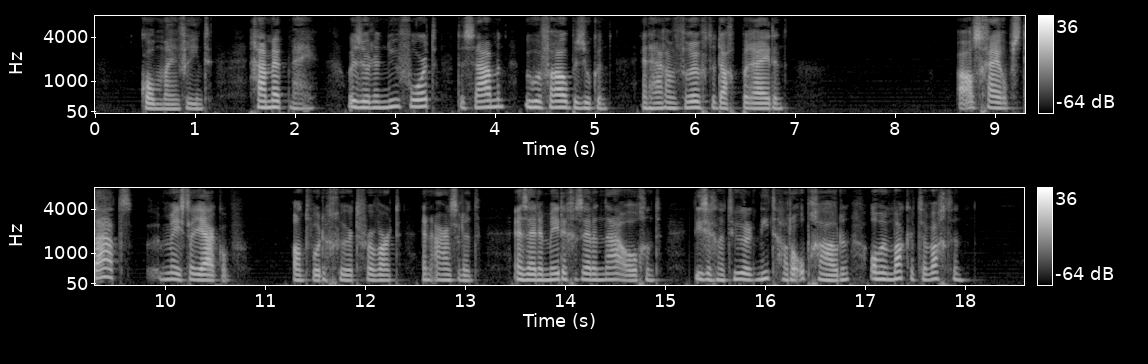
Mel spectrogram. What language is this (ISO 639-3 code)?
nld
